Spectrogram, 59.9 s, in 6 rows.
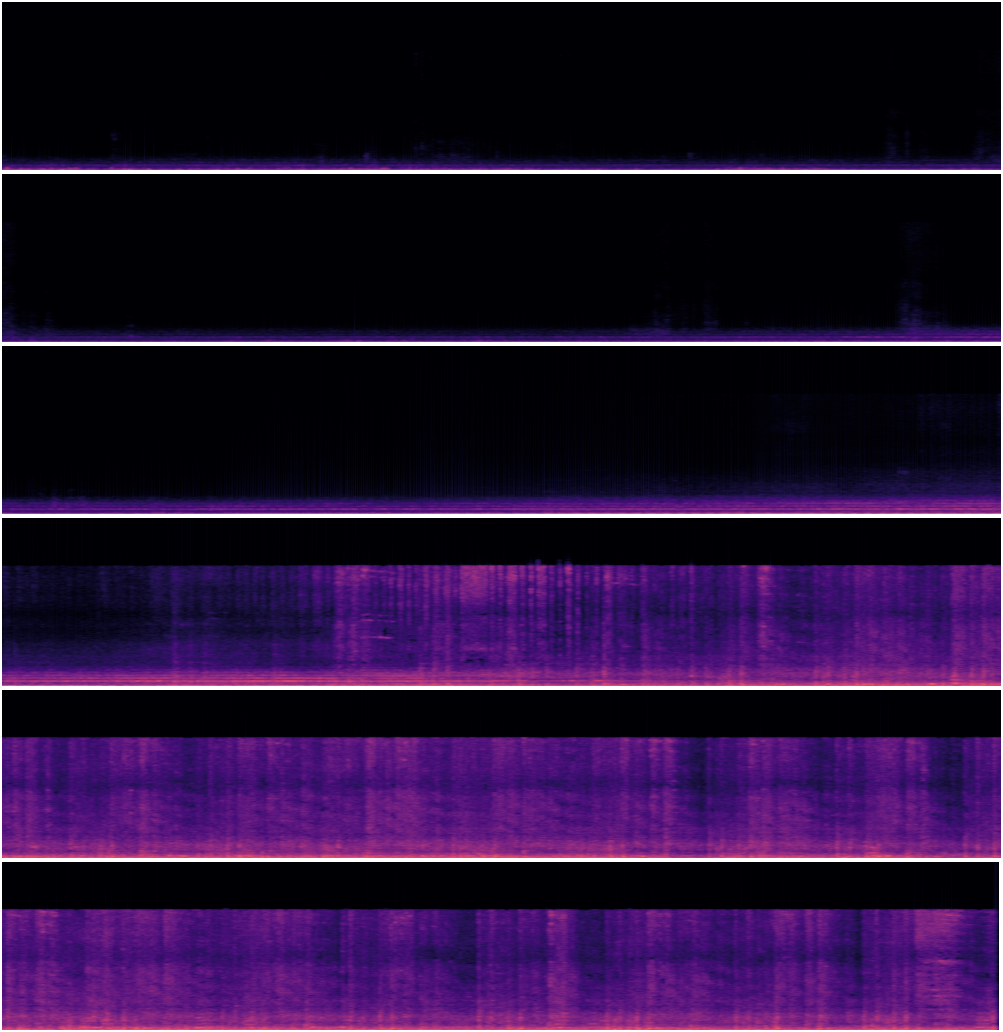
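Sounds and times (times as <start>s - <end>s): diesel locomotive engine drone: 0.0s - 59.9s
steel wheels clicking over rail joints: 31.7s - 59.9s.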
